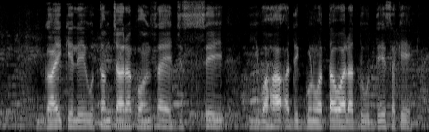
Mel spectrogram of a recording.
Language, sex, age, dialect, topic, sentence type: Hindi, male, 18-24, Garhwali, agriculture, question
